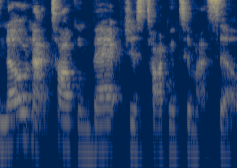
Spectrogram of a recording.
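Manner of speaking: usual speaking voice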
